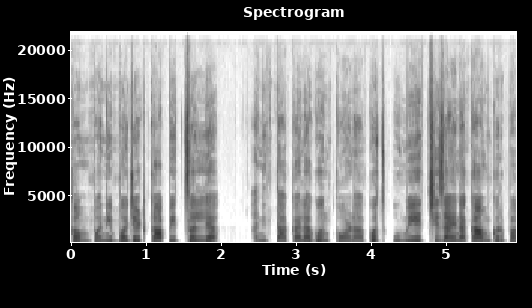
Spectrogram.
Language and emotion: Goan Konkani, sad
